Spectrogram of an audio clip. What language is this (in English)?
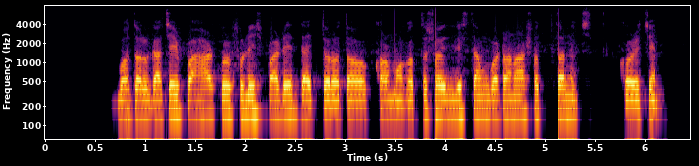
Bangla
